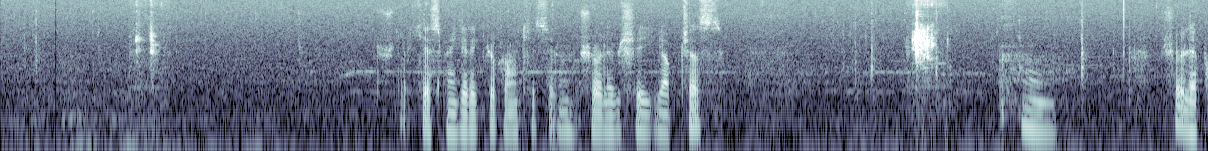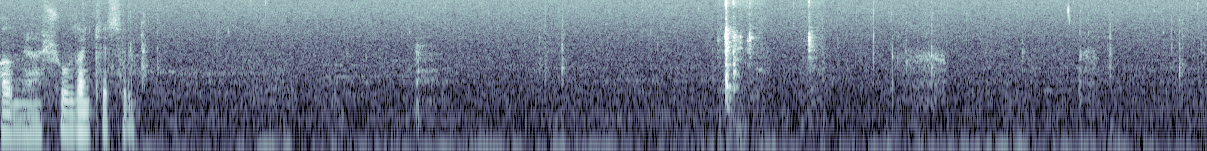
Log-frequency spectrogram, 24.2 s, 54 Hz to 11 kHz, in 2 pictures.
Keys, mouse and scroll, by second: 0.2 2, 1.7 middle click, 2.0-2.3 scroll up 1, 2.3 middle click, 2.5 scroll down 2, 2.7 middle click, 3.1-3.9 scroll up 1, 4.3 middle click, 5.1 alt+Left, 5.7 a, 6.6 u, 7.3-9.9 middle drag, 9.9 alt+click, 11.1 a, 13.3 ctrl+z, 14.3 alt+Left, 14.9-16.1 middle drag, 16.1 alt+Left, 16.6-17.7 middle drag, 17.7 scroll up 3, 18.5 alt+click, 20.2 scroll down 2, 20.4-21.8 shift+middle drag, 21.8-22.1 scroll up 1, 22.9 alt+click.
